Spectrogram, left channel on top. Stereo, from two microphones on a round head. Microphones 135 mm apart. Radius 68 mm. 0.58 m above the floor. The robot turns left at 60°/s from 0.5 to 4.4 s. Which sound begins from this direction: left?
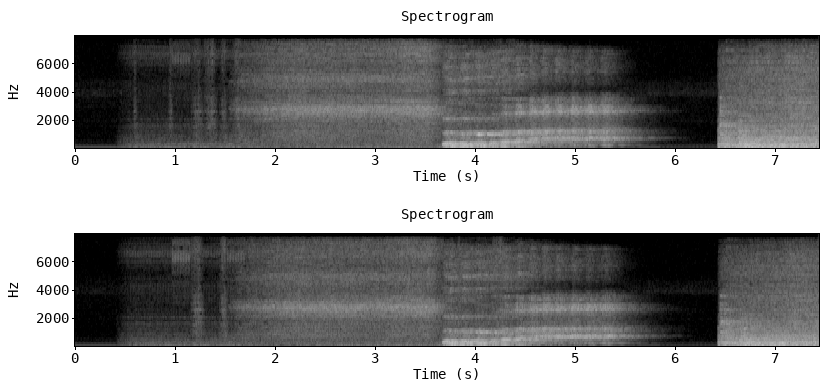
A sliding door, at 6.4 s.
